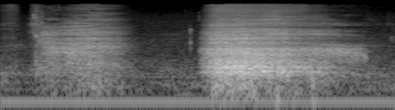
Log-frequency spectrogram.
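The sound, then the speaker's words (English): A voice acts out a yawn: a breathy inhale, a short pause, then a longer, louder drawn-out exhale, clear with no talking. “Let's suppose you yawned.”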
